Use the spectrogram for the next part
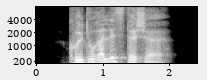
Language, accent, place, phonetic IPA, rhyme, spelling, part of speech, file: German, Germany, Berlin, [kʊltuʁaˈlɪstɪʃə], -ɪstɪʃə, kulturalistische, adjective, De-kulturalistische.ogg
- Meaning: inflection of kulturalistisch: 1. strong/mixed nominative/accusative feminine singular 2. strong nominative/accusative plural 3. weak nominative all-gender singular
